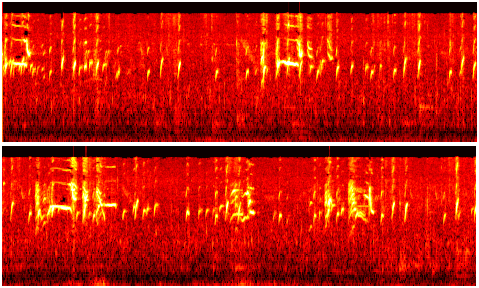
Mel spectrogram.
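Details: Training song of a European goldfinch, meant for goldfinches to learn and imitate: scattered clicky twitters broken by louder bursts of liquid whistled notes and a ringing slurred whistle, repeating roughly every two to three seconds.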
